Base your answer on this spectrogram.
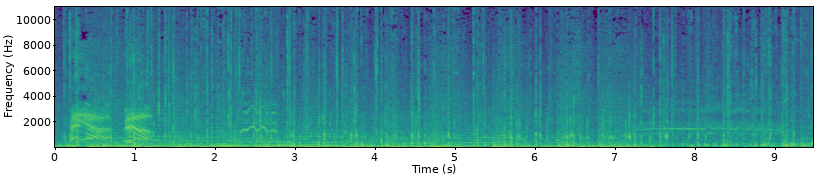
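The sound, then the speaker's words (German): Hooves clip-clop steadily as a horse-drawn carriage travels on a cold night, with a horse whinnying near the start and a constant rolling clatter underneath. “Als die Kutsche schließlich vor Rumpelstilzchens Refugium hielt”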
